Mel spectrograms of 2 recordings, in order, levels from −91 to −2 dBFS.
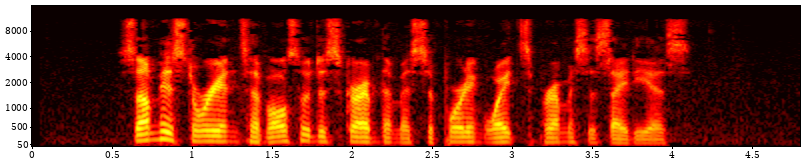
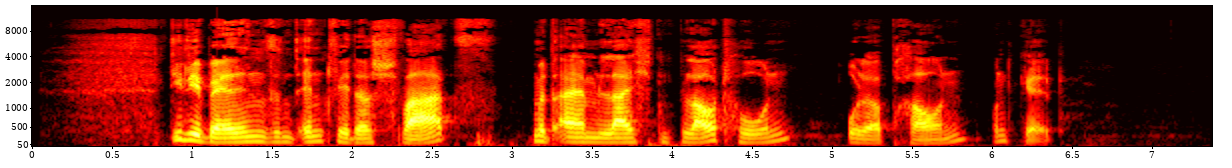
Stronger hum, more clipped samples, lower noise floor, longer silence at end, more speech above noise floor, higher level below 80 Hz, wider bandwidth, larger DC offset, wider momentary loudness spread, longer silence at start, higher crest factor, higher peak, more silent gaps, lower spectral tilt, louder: neither; neither; about the same, -72 dBFS vs -75 dBFS; second, 0.7 s vs 1.05 s; second, 44 dB vs 55 dB; second, -66 dBFS vs -60 dBFS; about the same, 11.5 kHz vs 11.5 kHz; neither; second, 12 LU vs 21 LU; about the same, 0.55 s vs 0.55 s; about the same, 24 dB vs 22 dB; second, -6 dBFS vs 0 dBFS; neither; about the same, -3.5 dB/octave vs -4.5 dB/octave; second, -28 LUFS vs -20 LUFS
